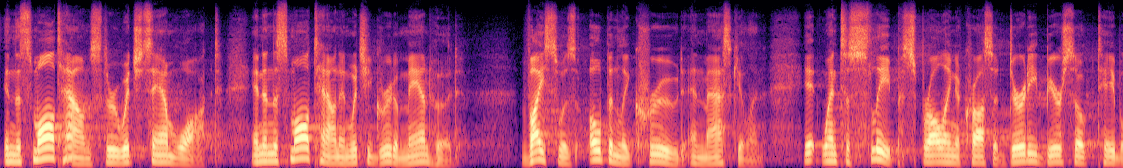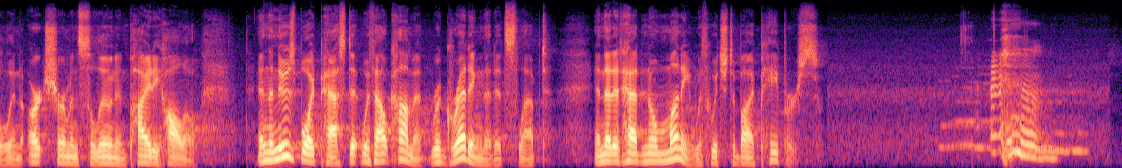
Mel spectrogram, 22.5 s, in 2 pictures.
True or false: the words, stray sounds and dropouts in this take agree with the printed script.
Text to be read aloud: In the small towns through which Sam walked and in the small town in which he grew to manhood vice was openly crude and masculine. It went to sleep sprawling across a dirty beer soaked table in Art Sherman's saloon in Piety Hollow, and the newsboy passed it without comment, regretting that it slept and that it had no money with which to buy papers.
false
